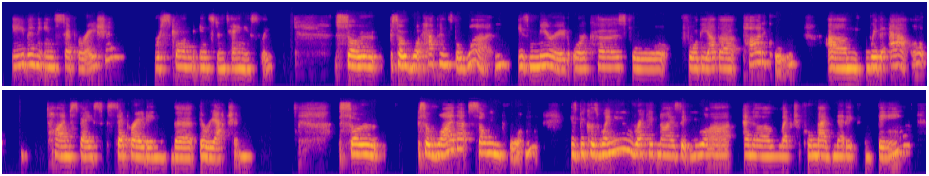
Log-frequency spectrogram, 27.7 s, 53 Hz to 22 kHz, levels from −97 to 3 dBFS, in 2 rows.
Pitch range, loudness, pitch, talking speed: 195-230 Hz, -25 LUFS, 210 Hz, 100 wpm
